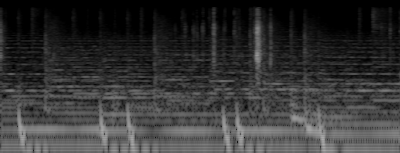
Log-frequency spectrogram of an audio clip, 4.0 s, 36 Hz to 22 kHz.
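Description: Quiet background music with sustained tones. A few short clicks, the sharpest a little past halfway, from the layers of a magnetic 3x3 speed cube being turned.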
